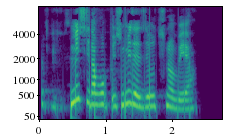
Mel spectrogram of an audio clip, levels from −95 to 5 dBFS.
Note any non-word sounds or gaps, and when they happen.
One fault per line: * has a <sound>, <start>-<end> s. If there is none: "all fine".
all fine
